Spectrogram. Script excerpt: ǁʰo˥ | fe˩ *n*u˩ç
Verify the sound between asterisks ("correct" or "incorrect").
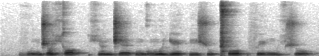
incorrect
